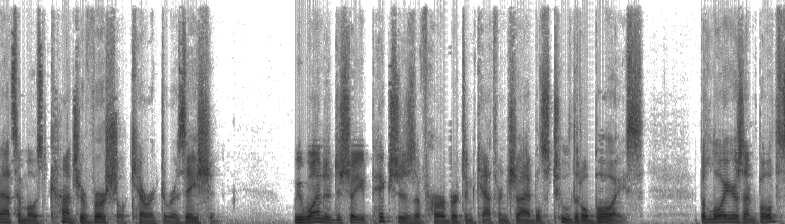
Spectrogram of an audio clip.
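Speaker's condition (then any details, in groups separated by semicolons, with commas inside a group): No condition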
